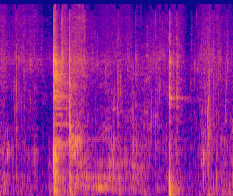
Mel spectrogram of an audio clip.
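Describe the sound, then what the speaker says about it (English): Chicken with ginger and rosemary is stirred and mixed in a pan, with two sharp utensil clinks against the pan amid soft scraping and a light sizzle, close by. "And we're gonna mix this up. So mix, mix, mix."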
